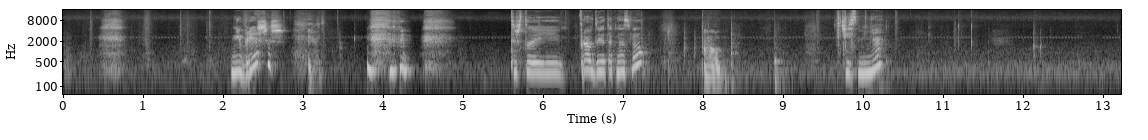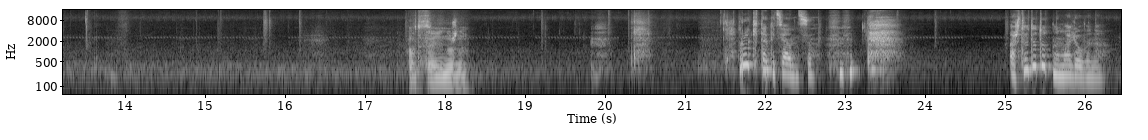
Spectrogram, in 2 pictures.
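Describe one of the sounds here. A young woman talks playfully and giggles close by.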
